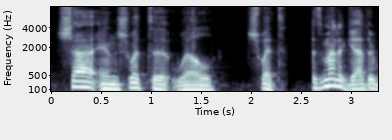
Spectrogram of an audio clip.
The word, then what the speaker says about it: chouettes: chat and chouette, well, chouette. As you might have gathered by now, that S is silent, but it will reappear, pronounced as Z in liaison.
